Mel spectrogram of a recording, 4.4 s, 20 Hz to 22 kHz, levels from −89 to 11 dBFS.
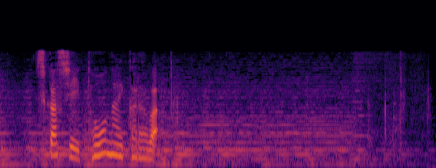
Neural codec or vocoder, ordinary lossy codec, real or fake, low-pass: none; none; real; 7.2 kHz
